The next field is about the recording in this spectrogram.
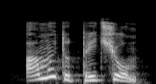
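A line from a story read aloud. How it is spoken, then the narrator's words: Snapping back. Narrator (Russian): огрызнулся Борька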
